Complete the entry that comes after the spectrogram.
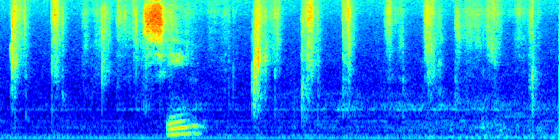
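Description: Tarot cards being shuffled by hand in a short, crisp riffle and a few softer card slides, fairly close, with a quiet voice speaking briefly.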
